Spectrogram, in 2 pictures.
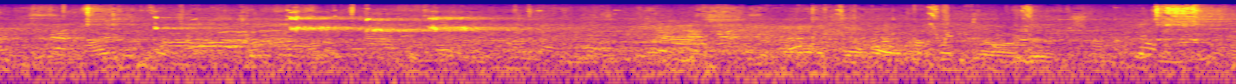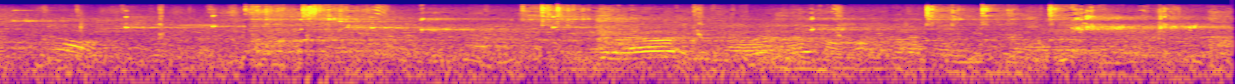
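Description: Fencing blades clink and scrape against each other.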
